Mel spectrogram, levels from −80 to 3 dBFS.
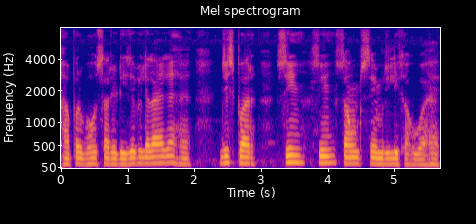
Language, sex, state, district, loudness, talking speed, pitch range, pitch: Hindi, male, Jharkhand, Garhwa, -18 LUFS, 200 wpm, 115-140 Hz, 125 Hz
